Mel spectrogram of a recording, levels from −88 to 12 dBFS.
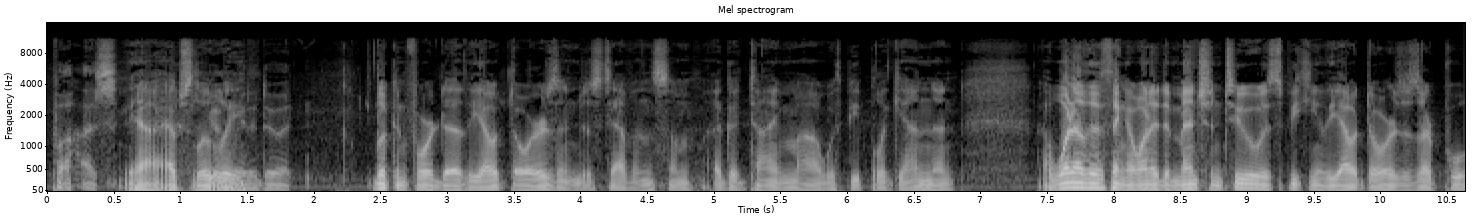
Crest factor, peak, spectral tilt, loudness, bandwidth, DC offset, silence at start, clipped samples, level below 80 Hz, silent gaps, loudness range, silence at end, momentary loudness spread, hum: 16 dB; -2 dBFS; -6.5 dB/octave; -19 LUFS; 11.5 kHz; under 0.1%; 0.05 s; under 0.1%; -28 dBFS; none; 8 LU; 0 s; 12 LU; none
